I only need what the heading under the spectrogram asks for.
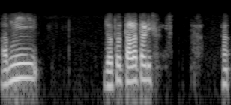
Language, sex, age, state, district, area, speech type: Bengali, male, 45-60, West Bengal, North 24 Parganas, urban, conversation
